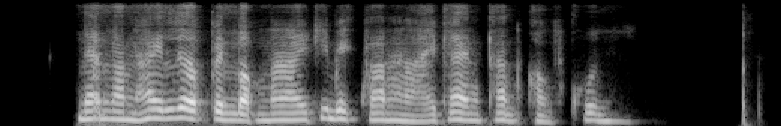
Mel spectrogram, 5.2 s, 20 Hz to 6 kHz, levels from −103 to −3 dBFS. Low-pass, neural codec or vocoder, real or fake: 5.4 kHz; codec, 24 kHz, 1 kbps, SNAC; fake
